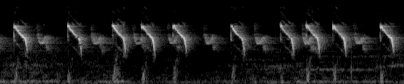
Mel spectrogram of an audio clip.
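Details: Actively singing bar-winged prinia, ngebren style, played as a lure so other prinias start singing: a steady series of ten bright, downward-slurred whistles with short gaps between them.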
